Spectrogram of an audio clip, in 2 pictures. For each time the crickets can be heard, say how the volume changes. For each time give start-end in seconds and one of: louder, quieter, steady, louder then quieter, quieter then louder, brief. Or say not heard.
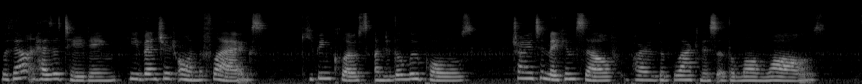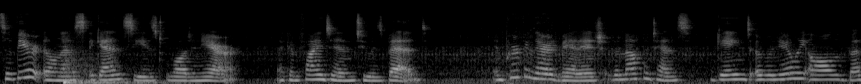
not heard.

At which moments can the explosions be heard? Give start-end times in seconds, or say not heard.
9.2-10.4.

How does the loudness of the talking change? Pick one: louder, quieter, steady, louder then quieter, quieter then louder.
steady.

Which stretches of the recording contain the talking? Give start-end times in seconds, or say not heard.
0.0-17.1.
